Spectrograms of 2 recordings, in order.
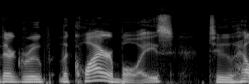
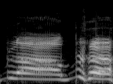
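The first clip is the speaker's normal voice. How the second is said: gurgling fish man croak; 10 semitones higher, 4 dB louder than usual. Acted. Imitating fish creature.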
